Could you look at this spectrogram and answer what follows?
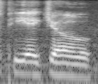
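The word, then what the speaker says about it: phở: it looks like it's spelled pho but it's pronounced pho yeah like uh i mean you know if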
